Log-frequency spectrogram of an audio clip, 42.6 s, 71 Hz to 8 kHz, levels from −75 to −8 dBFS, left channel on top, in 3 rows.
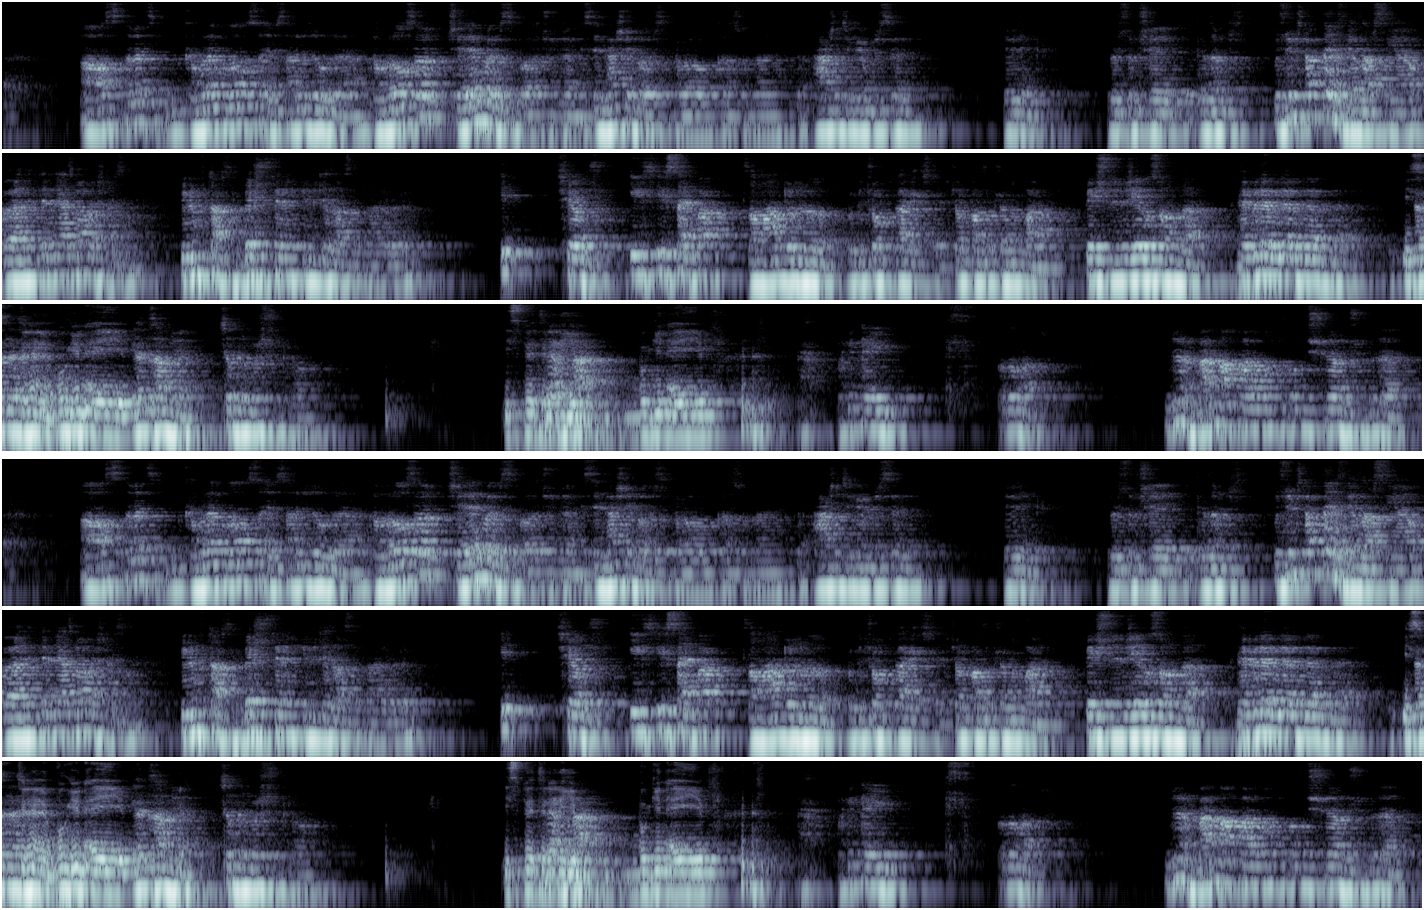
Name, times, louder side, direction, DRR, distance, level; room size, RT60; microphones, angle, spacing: voice 1, 0.8-9.2 10.0-10.4 11.0-12.4 12.7-15.6 16.0-18.3 19.2-19.4 19.8-20.2 20.5-24.8 25.1-26.2 26.6-27.8 28.3-29.0 29.7-30.4 30.6-31.6 33.8-34.4 36.4-37.4 38.4-38.8 40.1-42.4, equal, 5° right, -7 dB, 2.4 m, -27 dB
voice 2, 28.2-29.7 33.5-34.3 34.7-36.1 37.9-38.0, right 1 dB, 80° right, 5 dB, 0.9 m, -25 dB
9.8 x 5.8 x 3.1 m, 1.2 s
head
